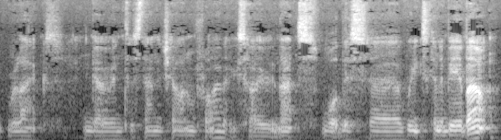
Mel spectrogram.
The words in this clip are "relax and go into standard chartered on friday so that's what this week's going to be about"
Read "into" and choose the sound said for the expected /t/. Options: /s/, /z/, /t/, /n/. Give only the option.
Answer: /t/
